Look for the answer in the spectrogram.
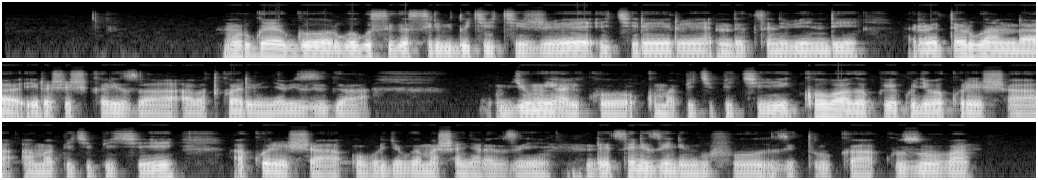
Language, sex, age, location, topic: Kinyarwanda, male, 18-24, Nyagatare, finance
